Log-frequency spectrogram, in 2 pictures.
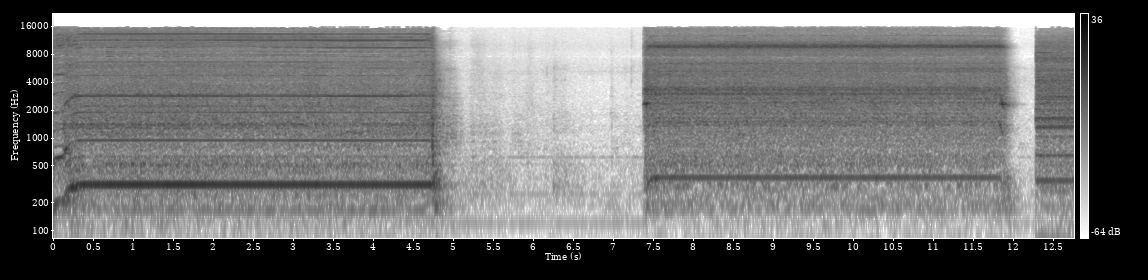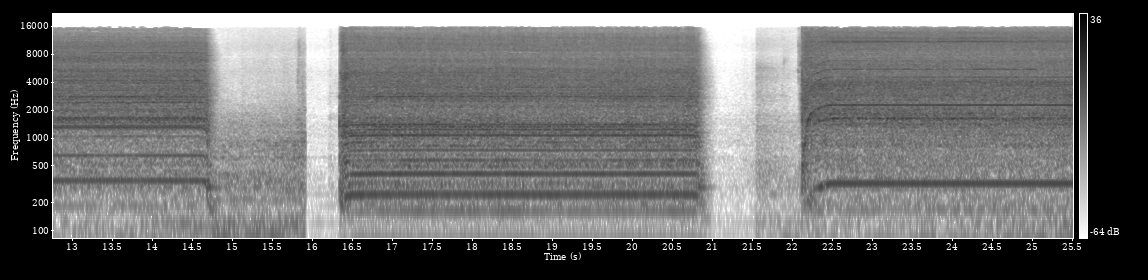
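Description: Several cordless screwdrivers run unloaded one after another, each giving a steady, loud, close high-pitched motor whine lasting a few seconds, separated by short silent gaps, with different pitches from tool to tool.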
